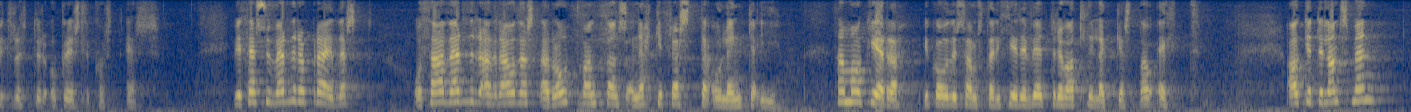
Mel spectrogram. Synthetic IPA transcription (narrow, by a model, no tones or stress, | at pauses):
ɪt̪rœht̪ʏɾɔɣkɾejnst̪lʏkʰɔr̥t̪ɛɾ̥ | vɪðθɛsːʏvɛɾðʏɾaðpɾaːɣðast̪ | ɔɣθaðvɛɾðʏɾaðraːwðast̪aðroːwt̪vant̪ansɛnɛhcɪfɾɛst̪aʔɔɣlejɲcaʔi | θaðmawcɛːɾaikoːwðʏsamst̪ajɾɪçɛːɾɪɾvɛːt̪ʏɾɪvat̪lɪlɛcːast̪awʔejht̪ | aːwcɛːt̪ʏlant̪smɛnː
